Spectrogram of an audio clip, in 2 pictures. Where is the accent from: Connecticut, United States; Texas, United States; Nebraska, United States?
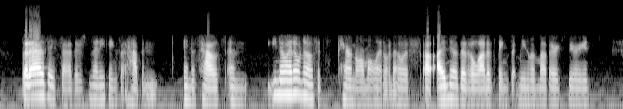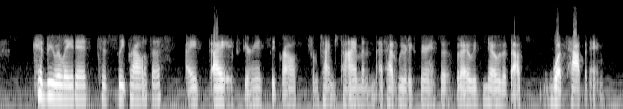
Connecticut, United States; I grew up in Connecticut. I'm going to stay anonymous. But I grew up in Connecticut, and I lived in 3 different houses in Connecticut.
